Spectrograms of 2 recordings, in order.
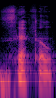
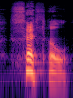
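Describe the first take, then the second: First: Soft, low self-calming word; telling himself to calm down. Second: Said in the usual way. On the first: Real, not acted. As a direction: settle yourself down. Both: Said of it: "Okay, calm down".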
